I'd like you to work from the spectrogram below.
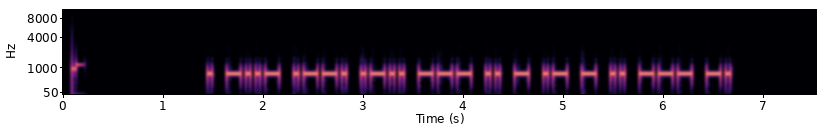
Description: Morse code, heard as a keyed tone, about 25 wpm, 700 Hz. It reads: EXPLOITATION
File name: Twelve Letter Words - 25wpm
